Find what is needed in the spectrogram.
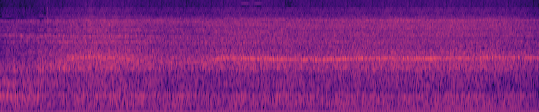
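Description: Blender motor running steadily, pureeing diced butternut squash with milk and chicken stock into soup. It makes a constant whirring noise, with a high whine that settles in about half a second in.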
